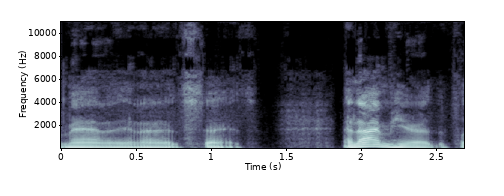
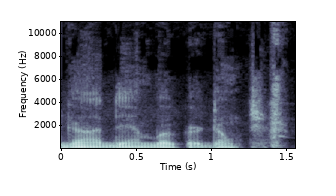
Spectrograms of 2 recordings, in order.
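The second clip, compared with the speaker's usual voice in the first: lightly voiced bully leaning on the shopkeeper; 13 semitones lower than usual. Redneck demands the book again.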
